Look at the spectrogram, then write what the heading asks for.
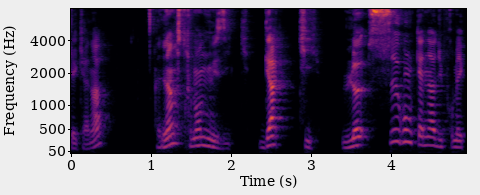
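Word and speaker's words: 楽器: Alors, les lectures sino-japonaises sont gaku plus ki, ce qui devrait nous donner gakuki. Mais ça, gakki, c'est pas évident, c'est pas hyper naturel à prononcer pour les japonais. Du coup, le second kana du premier kanji, ce ku, se transforme en pause, ce qui nous donne gakki, ce mot qu'on a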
